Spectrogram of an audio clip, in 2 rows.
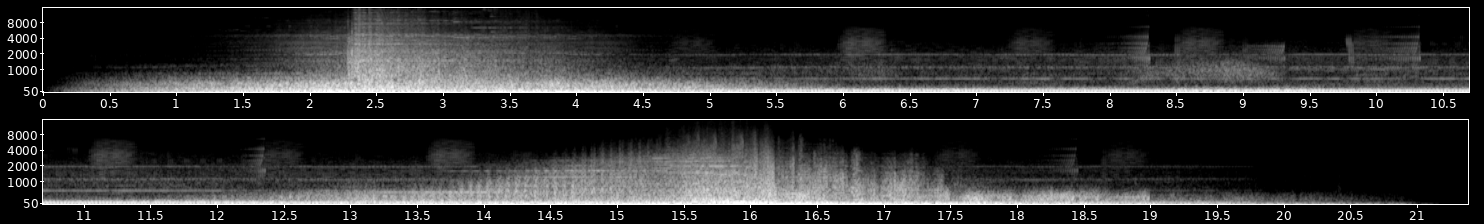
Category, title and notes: Sound effects > Other
Sound Design Elements SFX PS 062
bass, boom, cinematic, deep, effect, epic, explosion, game, hit, impact, implosion, indent, industrial, metal, movement, reveal, riser, stinger, sub, sweep, tension, trailer, transition, video, whoosh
